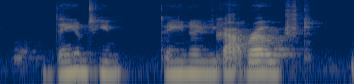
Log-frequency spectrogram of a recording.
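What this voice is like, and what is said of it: Put-on Southern American accent. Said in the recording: “I think it would be funnier with a southern accent.”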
